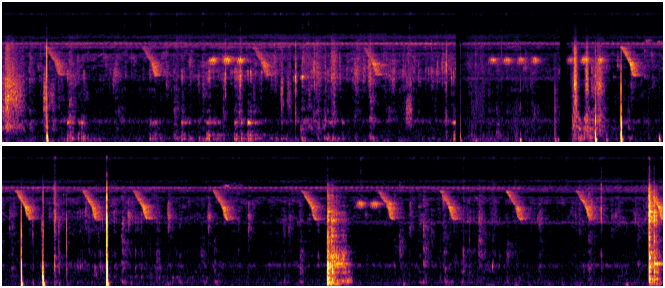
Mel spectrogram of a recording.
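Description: A bird calling over and over in short falling chirps, about one every second and a half, with a few quick trills, over a steady high drone of crickets. Sharp clicks and taps from hands folding and pinning wet banana leaves over a steel bowl, with one duller thump about twenty seconds in.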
